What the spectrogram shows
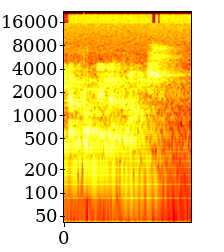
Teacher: El plural de irmão e irmãos, el plural de cão e cães, y el plural de ladrón e ladrões. Como ven, en el plural mantienen las diferencias y mantienen esas vocales nasales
